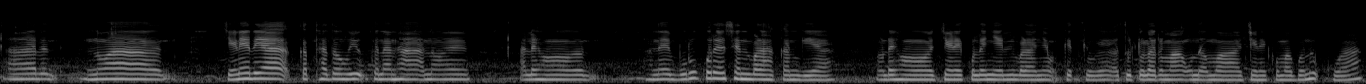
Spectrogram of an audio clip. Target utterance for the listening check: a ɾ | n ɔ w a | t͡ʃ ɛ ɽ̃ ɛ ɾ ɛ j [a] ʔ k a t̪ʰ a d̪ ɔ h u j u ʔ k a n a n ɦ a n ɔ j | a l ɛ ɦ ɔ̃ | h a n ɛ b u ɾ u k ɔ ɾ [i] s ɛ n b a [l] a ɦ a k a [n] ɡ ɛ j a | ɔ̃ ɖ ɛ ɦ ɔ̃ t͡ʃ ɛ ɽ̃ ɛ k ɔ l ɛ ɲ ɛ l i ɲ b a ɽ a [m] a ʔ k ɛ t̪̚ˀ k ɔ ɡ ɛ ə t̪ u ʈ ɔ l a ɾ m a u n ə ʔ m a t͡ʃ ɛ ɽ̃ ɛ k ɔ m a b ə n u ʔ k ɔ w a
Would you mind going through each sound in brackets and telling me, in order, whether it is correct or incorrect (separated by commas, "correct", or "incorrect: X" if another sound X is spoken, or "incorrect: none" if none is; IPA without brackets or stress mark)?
correct, incorrect: ɛ, incorrect: ɽ, correct, incorrect: ɲ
